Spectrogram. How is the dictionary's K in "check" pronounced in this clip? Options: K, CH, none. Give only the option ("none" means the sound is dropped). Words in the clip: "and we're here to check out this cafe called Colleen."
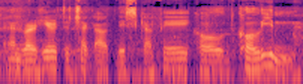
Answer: K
